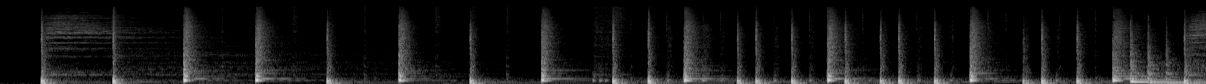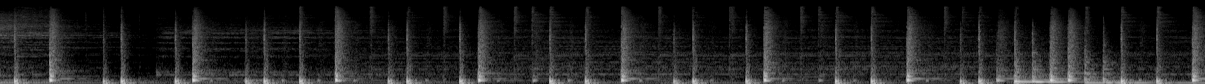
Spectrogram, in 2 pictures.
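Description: Sampled acoustic drum kit from the Toontrack Americana EZX library playing back a laid-back, old-school country-style MIDI groove with kick, snare, hi-hat and cymbals. It starts about half a second in. Around the middle a cymbal crash comes in and the groove gets fuller with more cymbal wash, and another crash swells near the end.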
